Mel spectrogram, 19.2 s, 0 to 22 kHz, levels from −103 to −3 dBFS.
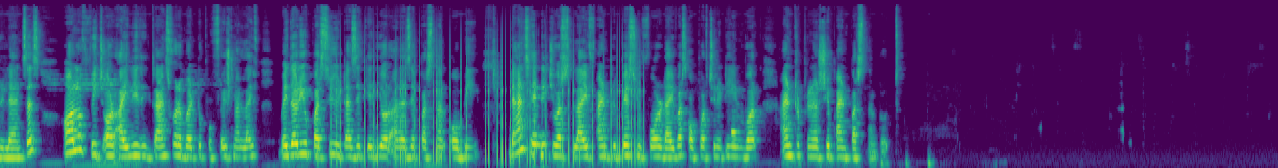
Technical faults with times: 4.77-9.67 train of clicks

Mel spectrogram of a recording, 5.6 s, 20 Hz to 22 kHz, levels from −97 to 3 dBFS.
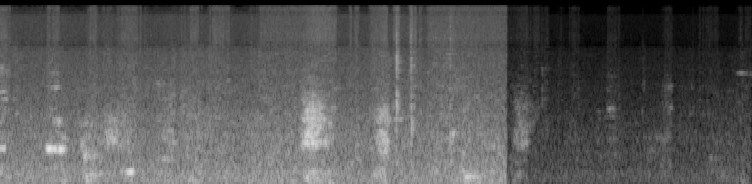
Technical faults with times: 3.81-5.64 one channel inverted

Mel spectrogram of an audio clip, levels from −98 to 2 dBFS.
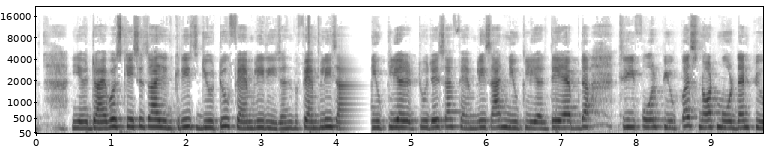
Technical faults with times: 4.05-4.49 long network dropout

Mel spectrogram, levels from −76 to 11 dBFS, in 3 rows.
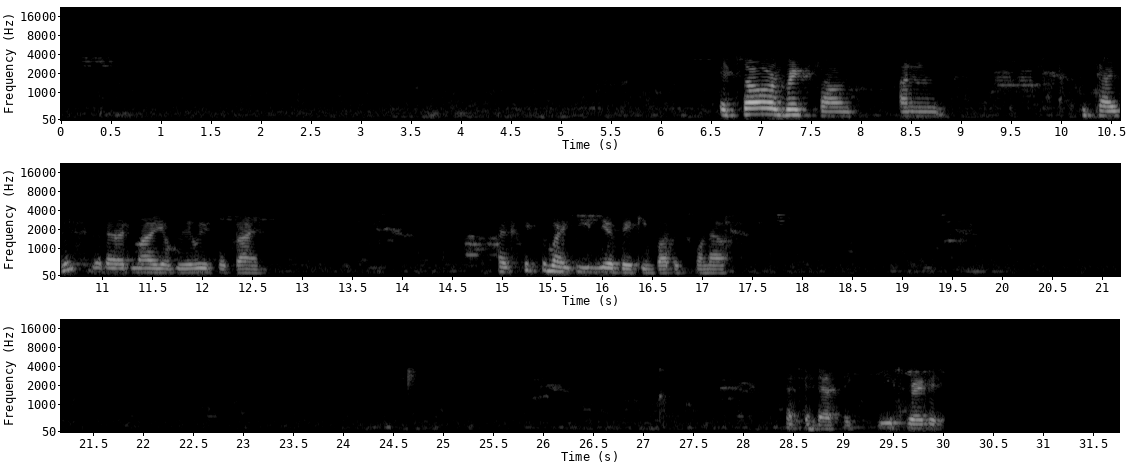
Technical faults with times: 0.00-31.76 tandem speech coding

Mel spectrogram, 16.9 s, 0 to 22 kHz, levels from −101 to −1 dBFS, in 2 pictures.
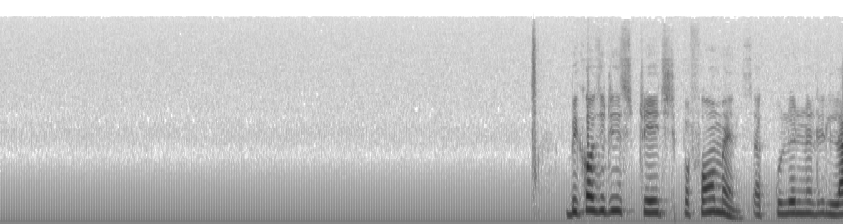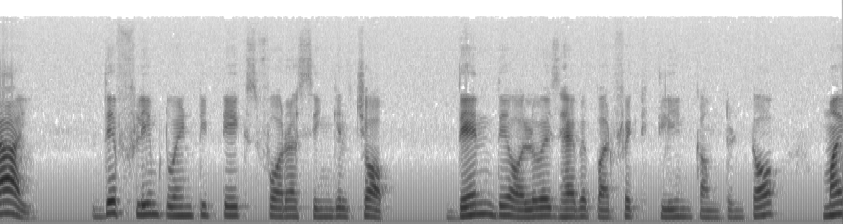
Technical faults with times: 0.00-16.86 video or display buzz

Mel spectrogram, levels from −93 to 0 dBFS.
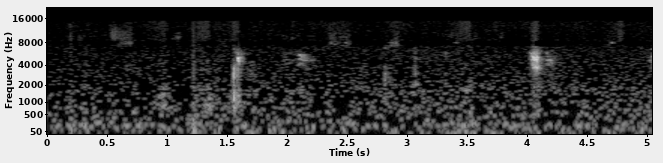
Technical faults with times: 0.00-5.04 overdone noise removal

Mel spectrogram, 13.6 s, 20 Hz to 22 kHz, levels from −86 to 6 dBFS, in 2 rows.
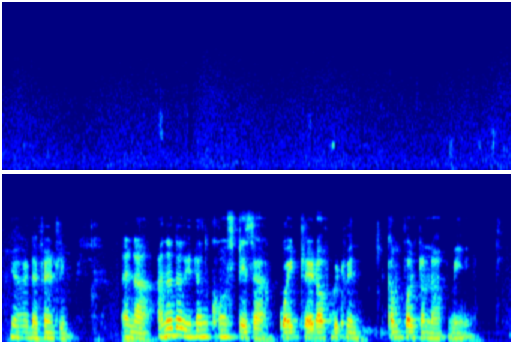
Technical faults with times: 7.62-8.16 background gated by the echo canceller
9.56-9.64 background gated by the echo canceller
10.34-10.54 background gated by the echo canceller
11.17-11.28 background gated by the echo canceller
11.59-11.93 echo leak
12.64-13.52 background gated by the echo canceller

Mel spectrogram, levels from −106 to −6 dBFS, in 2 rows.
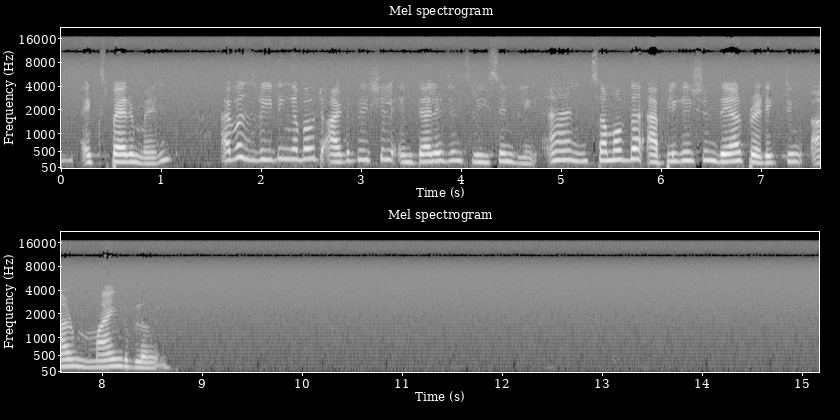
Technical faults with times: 0.00-15.18 DECT cordless phone buzz

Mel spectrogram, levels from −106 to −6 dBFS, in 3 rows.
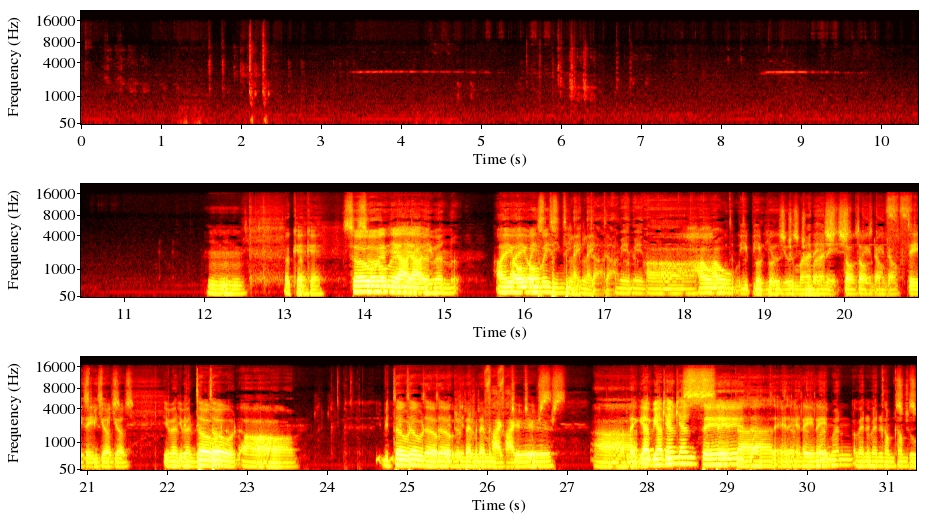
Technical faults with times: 0.00-31.37 doubled audio track

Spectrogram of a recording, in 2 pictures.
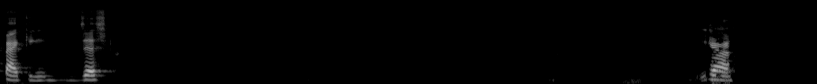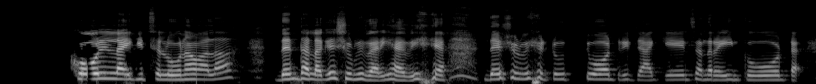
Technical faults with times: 10.13-10.57 one channel drops out
14.45-15.02 one channel drops out

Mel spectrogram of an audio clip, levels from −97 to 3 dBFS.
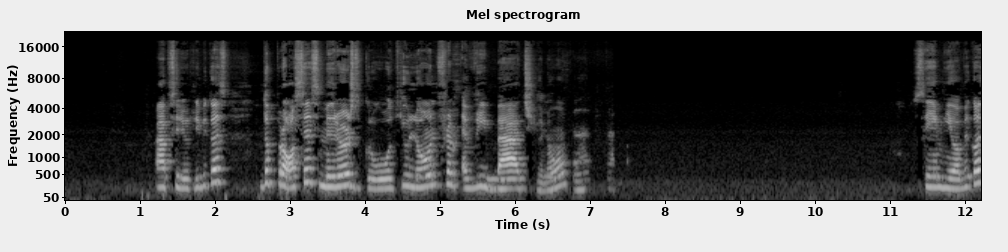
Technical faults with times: none

